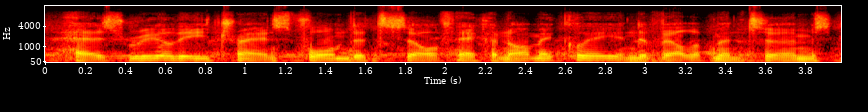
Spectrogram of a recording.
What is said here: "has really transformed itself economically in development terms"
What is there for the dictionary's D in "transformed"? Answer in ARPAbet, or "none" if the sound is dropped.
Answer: D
